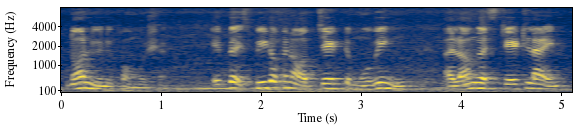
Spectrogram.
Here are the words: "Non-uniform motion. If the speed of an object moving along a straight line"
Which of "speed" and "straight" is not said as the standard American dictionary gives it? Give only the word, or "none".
straight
